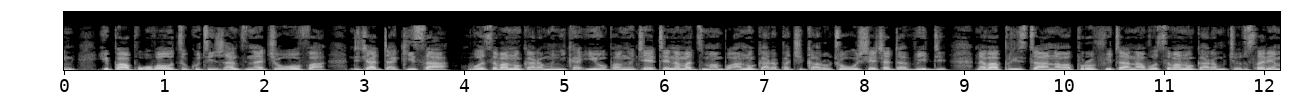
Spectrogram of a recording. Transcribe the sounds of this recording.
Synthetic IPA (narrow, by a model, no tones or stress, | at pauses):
ipapo̞uʋaud͡zek̬ut̬iʐanzinad͡ʒe̞ɦo̞vʱa | ndit͡ʃadʱakisa | ʋo̞se̞ʋano̞ɡʱaɾamuɲikaʔijo̞pamwe̞t͡ʃe̞te̞namad͡zimambo̞ano̞ɡʱaɾapat͡ʃiɡʱaɾo̞t͡ʃo̞uʃe̞t͡ʃadʱavʱidʱinaʋapristanaʋapro̞fitanaʋo̞se̞ʋano̞ɡʱaɾamud͡ʒe̞rusaɾe̞ːma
